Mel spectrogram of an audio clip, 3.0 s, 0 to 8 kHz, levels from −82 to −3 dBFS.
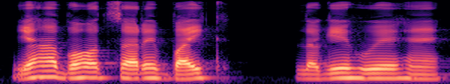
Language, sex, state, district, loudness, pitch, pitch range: Hindi, male, Jharkhand, Ranchi, -16 LUFS, 135 Hz, 125-145 Hz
